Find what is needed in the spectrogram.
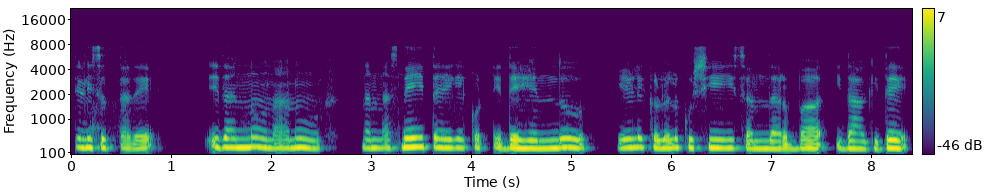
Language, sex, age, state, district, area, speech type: Kannada, female, 18-30, Karnataka, Tumkur, rural, spontaneous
